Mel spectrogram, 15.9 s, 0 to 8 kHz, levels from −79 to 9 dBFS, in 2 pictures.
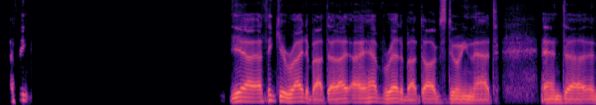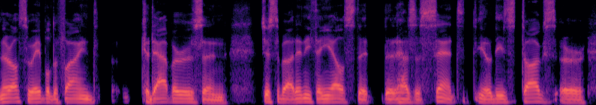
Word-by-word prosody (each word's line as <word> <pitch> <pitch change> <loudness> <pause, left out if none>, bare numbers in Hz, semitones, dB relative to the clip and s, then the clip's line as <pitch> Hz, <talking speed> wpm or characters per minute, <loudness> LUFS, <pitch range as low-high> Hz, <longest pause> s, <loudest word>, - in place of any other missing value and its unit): I - - -3
think - - -8 2.6
Yeah, 115 +1 +3
and 110 - +2
I - - +1
think 140 +1 -4
you're 125 -3 +4
right 110 +1 +3
about 100 - 0
that, 85 - +3
I 100 +1 +1
I 100 - +3
have 105 -1 -1
read 100 +1 +3
about 90 - 0
dogs 85 -2 +1
doing 90 -2 +1
that, 80 0 -1 0.6
and, 90 0 +1
uh 90 -1 +2
and 90 0 0
they're 105 +2 +2
also 105 -2 0
able 95 0 0
to 85 - -1
find 95 0 -2 0.6
cadavers 95 -1 +1
and 75 -4 -1 0.4
just - - +1
about 85 +1 +1
anything 95 -2 0
else 95 -2 +1
that 80 -2 -1 0.2
that 90 0 0
has 90 -2 0
a 85 - -2
scent, 105 -8 -1 0.2
you 95 -4 0
know, 90 - +1
these 95 +4 -1
dogs 105 -3 0
are 85 -2 0
95 Hz, 160 wpm, -22 LUFS, 85-100 Hz, 2.6 s, you're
